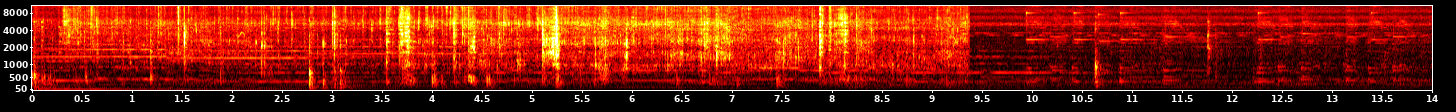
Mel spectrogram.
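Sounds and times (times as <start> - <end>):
chicken sizzling in a pot: 1.2 - 9.4.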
